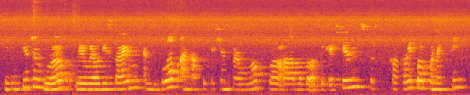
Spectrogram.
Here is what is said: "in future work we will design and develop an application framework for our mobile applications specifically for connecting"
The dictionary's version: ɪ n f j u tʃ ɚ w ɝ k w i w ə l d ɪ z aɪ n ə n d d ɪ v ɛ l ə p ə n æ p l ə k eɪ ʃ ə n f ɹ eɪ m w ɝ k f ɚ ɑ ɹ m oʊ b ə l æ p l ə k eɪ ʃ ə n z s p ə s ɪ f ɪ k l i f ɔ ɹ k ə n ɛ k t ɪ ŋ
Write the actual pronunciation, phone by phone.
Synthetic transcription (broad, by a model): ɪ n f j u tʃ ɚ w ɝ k w i w ə l d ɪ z aɪ n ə n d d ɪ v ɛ l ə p ə n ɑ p l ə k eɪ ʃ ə n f eɪ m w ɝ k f ɑ ɹ m oʊ b ə l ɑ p l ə k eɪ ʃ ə n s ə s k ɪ l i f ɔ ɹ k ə n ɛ k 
